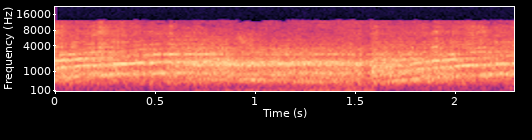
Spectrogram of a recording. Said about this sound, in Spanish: Los expertos creen que las sirenas pueden dar tiempo a los residentes para huir desde las zonas de riesgo y salvar sus vidas.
